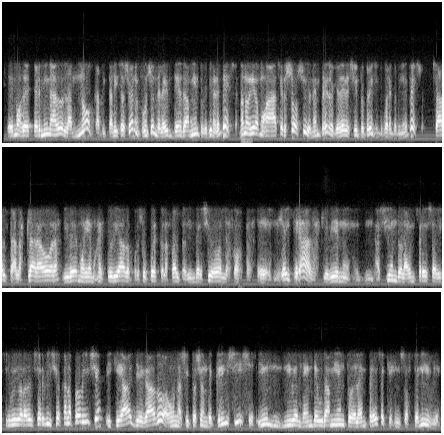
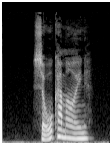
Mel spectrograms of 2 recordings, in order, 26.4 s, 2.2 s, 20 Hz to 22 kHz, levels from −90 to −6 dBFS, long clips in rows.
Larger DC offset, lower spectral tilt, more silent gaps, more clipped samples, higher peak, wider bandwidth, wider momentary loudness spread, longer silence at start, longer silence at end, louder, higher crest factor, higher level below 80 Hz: neither; first, -8 dB/octave vs -6 dB/octave; neither; neither; first, 0 dBFS vs -4 dBFS; second, 4.1 kHz vs 14.5 kHz; about the same, 7 LU vs 8 LU; about the same, 0.1 s vs 0 s; about the same, 0.05 s vs 0.05 s; first, -14 LUFS vs -18 LUFS; about the same, 14 dB vs 16 dB; second, -60 dBFS vs -42 dBFS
